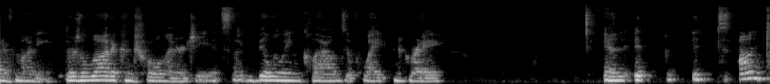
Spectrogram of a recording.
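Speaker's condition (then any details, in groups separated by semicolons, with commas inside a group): No condition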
